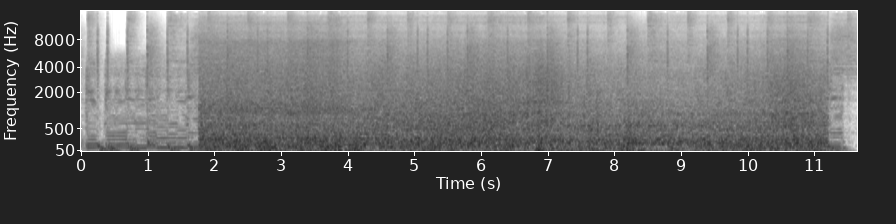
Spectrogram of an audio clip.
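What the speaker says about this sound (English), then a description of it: "it's a beautiful place to see kind of the raw power of the ocean" Ocean surf pounds the shore at Boca Prins beach in Aruba, a loud, continuous roar of crashing waves with wind buffeting, beginning after a brief quieter moment and sustained to the end.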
